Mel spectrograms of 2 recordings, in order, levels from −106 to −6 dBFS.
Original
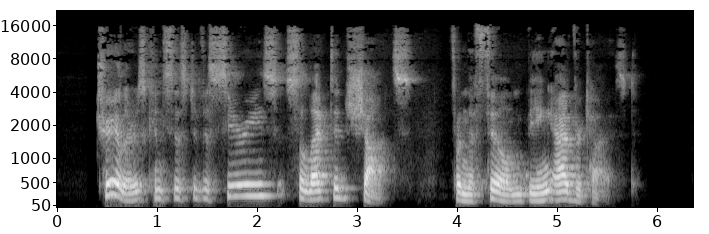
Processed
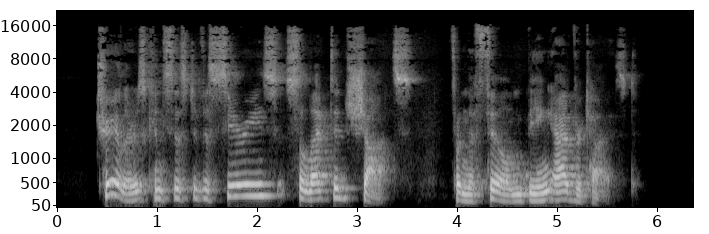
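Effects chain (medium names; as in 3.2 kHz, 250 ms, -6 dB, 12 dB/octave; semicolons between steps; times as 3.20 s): compression 5:1, threshold -23 dBFS, peak gain reduction 8.5 dB; trim -5 dB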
